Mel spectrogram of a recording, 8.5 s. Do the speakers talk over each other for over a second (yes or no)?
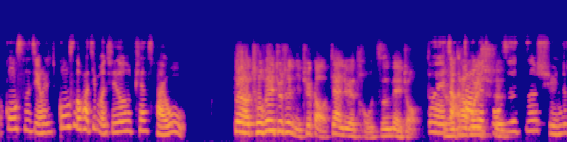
yes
